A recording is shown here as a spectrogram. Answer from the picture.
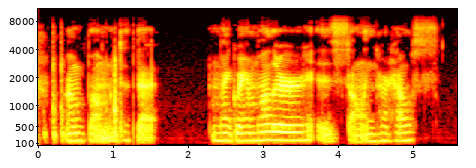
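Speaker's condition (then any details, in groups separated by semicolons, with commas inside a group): Cerebral palsy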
